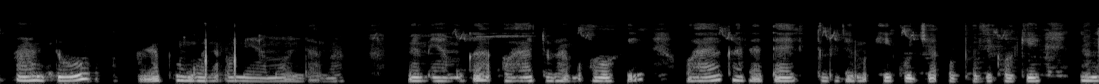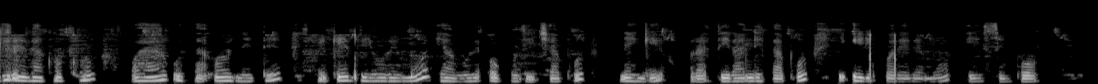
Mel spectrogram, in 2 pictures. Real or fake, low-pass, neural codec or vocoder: real; 7.2 kHz; none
